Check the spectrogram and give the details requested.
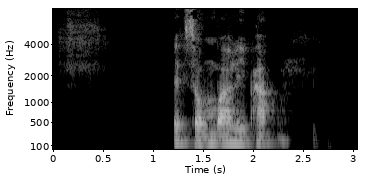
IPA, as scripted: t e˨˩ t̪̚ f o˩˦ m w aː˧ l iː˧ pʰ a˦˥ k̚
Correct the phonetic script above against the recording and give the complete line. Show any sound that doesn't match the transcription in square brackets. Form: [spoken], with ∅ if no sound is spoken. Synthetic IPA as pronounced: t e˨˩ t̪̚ [s] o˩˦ m w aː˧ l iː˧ pʰ a˦˥ k̚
